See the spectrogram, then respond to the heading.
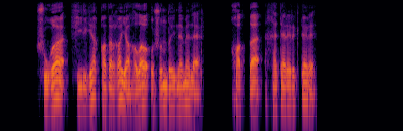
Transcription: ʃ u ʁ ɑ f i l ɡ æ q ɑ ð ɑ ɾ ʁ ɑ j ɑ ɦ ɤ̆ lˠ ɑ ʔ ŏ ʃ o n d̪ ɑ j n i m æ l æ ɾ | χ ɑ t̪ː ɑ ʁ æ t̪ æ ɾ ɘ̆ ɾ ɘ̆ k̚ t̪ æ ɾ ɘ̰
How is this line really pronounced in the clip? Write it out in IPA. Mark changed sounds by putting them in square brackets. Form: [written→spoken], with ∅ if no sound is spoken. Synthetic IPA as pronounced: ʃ u ʁ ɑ f i l ɡ æ q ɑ ð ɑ ɾ ʁ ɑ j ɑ ɦ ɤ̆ lˠ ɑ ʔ ŏ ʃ o n d̪ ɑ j n [i→æ] m æ l æ ɾ | χ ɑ t̪ː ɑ [ʁ→χ] æ t̪ æ ɾ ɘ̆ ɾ ɘ̆ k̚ t̪ æ ɾ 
